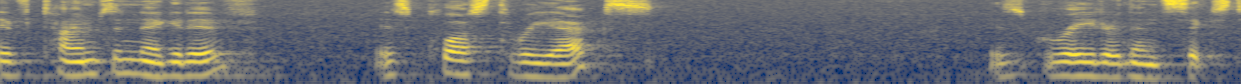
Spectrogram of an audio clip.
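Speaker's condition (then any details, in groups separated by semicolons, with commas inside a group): No condition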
